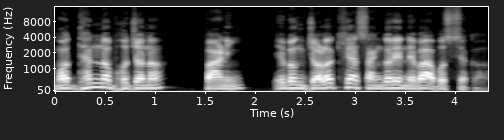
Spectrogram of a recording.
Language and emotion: Odia, neutral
